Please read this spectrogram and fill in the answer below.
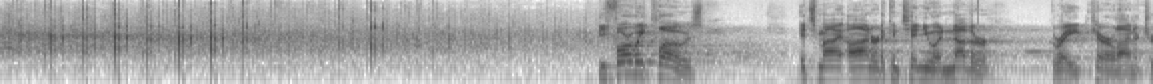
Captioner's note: applause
